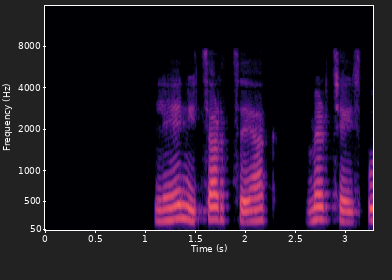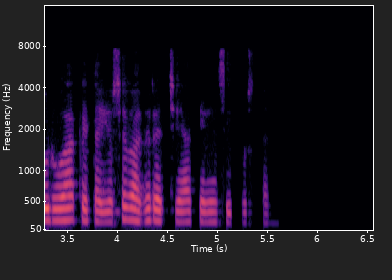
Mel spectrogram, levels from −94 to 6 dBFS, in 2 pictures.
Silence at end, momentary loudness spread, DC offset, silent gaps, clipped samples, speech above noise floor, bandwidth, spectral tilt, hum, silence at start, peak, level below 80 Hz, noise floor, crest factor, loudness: 1.05 s; 11 LU; under 0.1%; 2.34-2.61 s, 3.18-3.23 s, 5.16-5.22 s, 5.37-5.43 s; under 0.1%; over 55 dB; 7.6 kHz; -5.5 dB/octave; none; 1.1 s; -18 dBFS; -88 dBFS; under -90 dBFS; 20 dB; -36 LUFS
